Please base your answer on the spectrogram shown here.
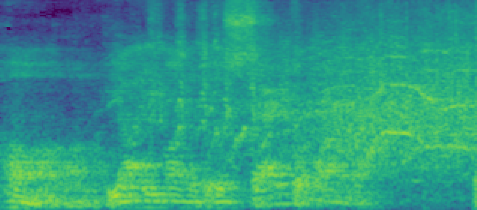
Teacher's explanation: Sotaque da periferia de São Paulo, que na periferia de São Paulo a voz das pessoas vai ficando grave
